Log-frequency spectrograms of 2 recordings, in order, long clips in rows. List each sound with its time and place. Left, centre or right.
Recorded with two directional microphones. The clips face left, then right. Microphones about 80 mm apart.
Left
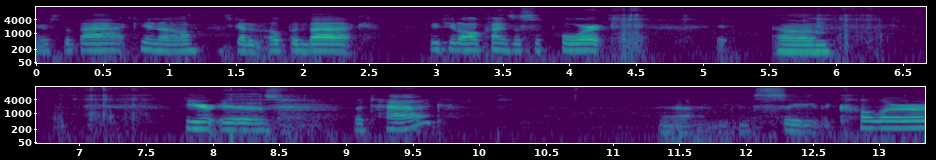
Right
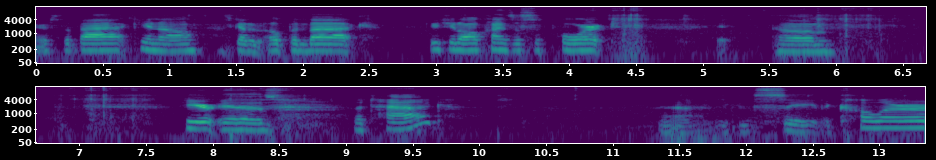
0.0 s speech: centre
5.1 s speech: left
7.7 s speech: centre
11.3 s speech: centre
